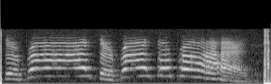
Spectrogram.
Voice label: SURPRISE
